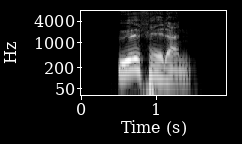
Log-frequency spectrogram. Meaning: dative plural of Ölfeld
- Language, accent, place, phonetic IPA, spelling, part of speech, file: German, Germany, Berlin, [ˈøːlˌfɛldɐn], Ölfeldern, noun, De-Ölfeldern.ogg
